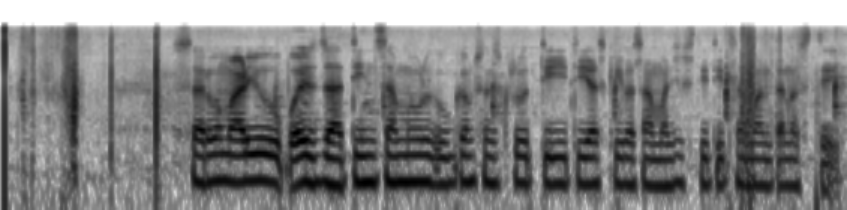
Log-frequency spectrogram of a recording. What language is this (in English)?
Marathi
